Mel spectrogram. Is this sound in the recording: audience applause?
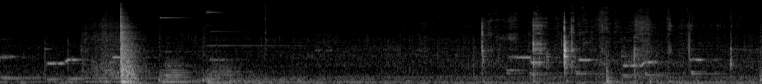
no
